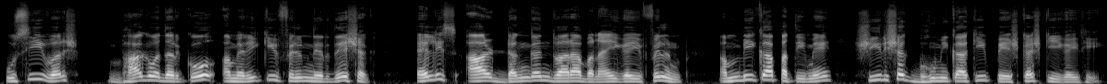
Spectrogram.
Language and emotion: Hindi, neutral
